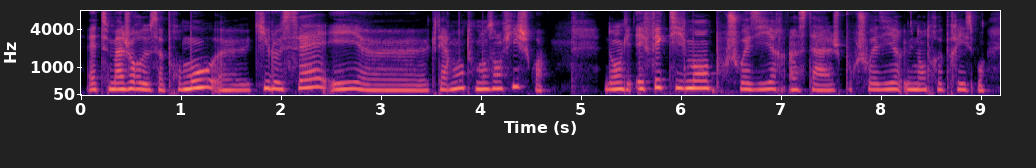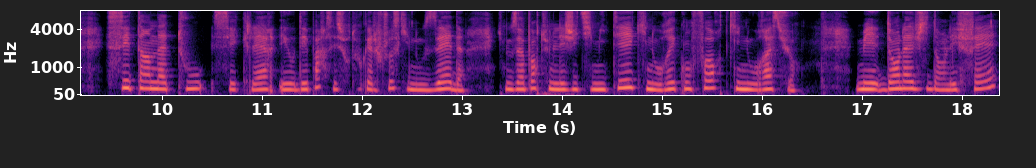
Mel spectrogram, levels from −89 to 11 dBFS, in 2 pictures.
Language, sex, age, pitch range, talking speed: French, female, 20-39, 205-235 Hz, 200 wpm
